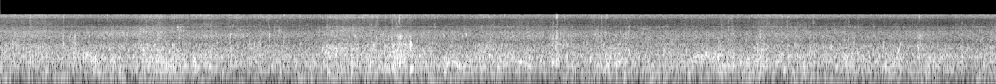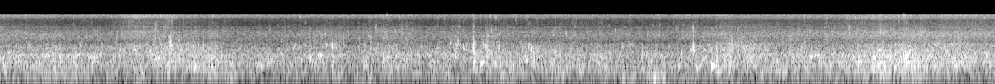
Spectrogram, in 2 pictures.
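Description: Small sea waves lapping and splashing against shore rocks: a steady, uneven wash of water.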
